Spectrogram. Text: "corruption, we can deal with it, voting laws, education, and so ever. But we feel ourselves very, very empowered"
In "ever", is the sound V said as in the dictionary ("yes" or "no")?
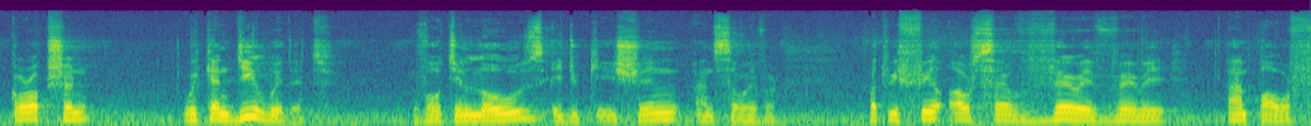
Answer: yes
